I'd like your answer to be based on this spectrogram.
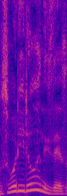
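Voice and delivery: high, chirpy aunt asking. Retold or imitated. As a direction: pitch up like a curious aunt. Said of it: "when my aunt, like, asked me".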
